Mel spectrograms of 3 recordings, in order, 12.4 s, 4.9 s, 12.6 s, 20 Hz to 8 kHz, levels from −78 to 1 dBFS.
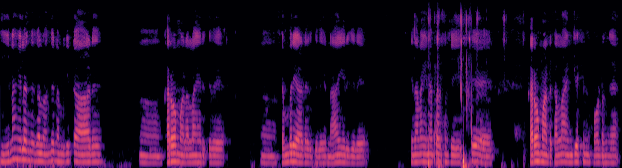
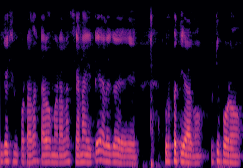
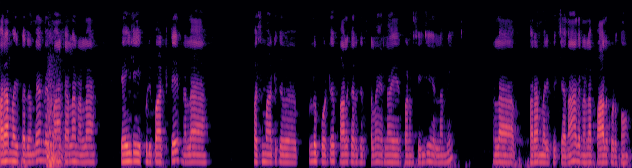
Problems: background sounds at intervals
